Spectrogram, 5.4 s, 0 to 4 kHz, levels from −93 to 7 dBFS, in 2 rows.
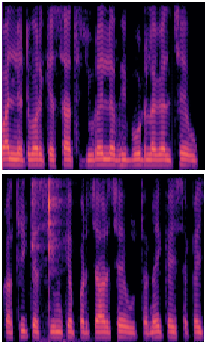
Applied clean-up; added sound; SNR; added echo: neural mask model DeepFilterNet 3.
